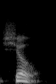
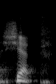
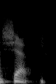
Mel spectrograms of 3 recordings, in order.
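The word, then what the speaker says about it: Schöpf: this is Dr schop uh Shep my German friends tell me it's uh pronounced Shep and uh Dr Shep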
